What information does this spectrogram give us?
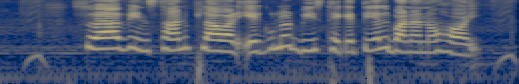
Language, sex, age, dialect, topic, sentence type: Bengali, female, 60-100, Northern/Varendri, agriculture, statement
